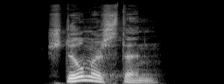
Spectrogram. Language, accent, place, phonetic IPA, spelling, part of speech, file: German, Germany, Berlin, [ˈʃtʏʁmɪʃstn̩], stürmischsten, adjective, De-stürmischsten.ogg
- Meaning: 1. superlative degree of stürmisch 2. inflection of stürmisch: strong genitive masculine/neuter singular superlative degree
